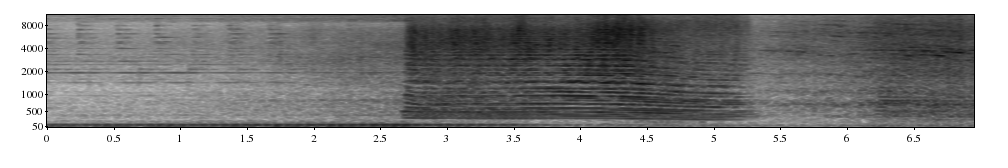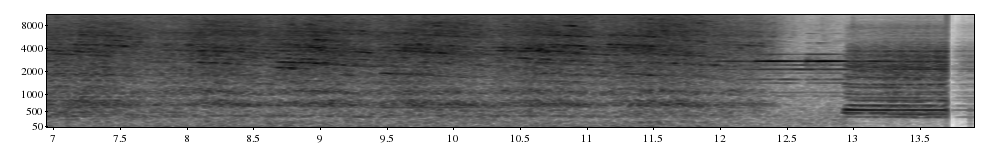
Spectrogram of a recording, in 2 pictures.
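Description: A train passing. Its horn sounds for about two and a half seconds and drops in pitch as it goes by, then the cars rumble and clatter past on the rails. A second short horn blast sounds near the end and cuts off suddenly.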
